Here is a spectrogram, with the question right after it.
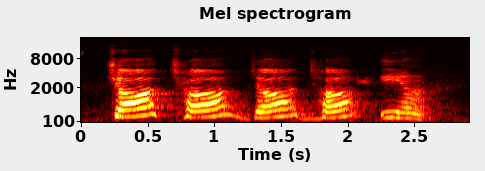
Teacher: यह तालु से बोले जाते हैं।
